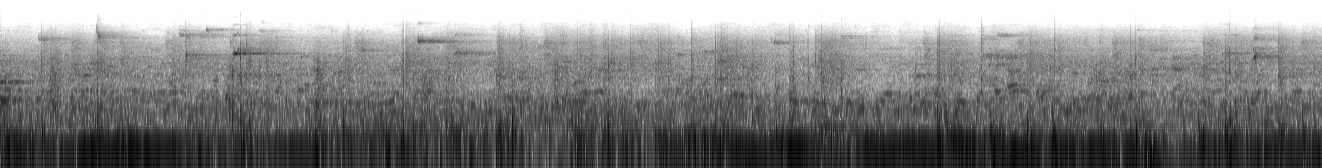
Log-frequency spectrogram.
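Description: Basketballs bounce and thud on a hardwood floor in a large echoing gym.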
